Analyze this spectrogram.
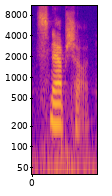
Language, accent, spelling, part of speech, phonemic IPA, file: English, US, snapshot, noun / verb, /ˈsnæpʃɒt/, En-us-snapshot.ogg
- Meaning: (noun) 1. A photograph, especially one taken quickly or in a sudden moment of opportunity 2. A glimpse of something; a portrayal of something at a moment in time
